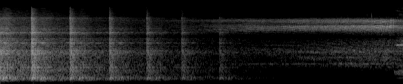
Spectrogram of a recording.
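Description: Logo-reveal sound effect: a train of sharp metallic knocks, about three a second, loudest at the start and fading out by about two seconds in, under a high hiss that swells toward the end.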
